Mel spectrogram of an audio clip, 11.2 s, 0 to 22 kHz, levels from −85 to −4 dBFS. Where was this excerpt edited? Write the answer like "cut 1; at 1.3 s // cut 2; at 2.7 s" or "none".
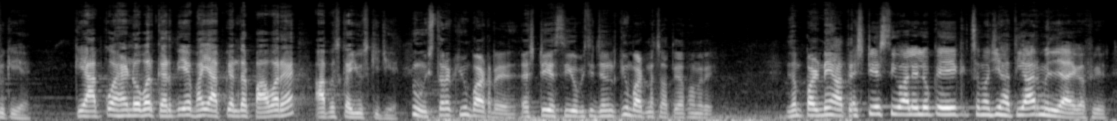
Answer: cut 1; at 4.1 s // cut 2; at 8.5 s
